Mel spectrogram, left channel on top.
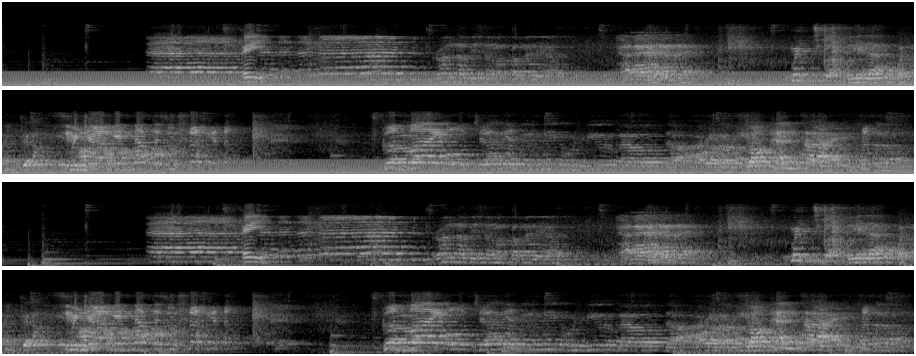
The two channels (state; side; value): noise; left; hum, 4 dB below the sound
